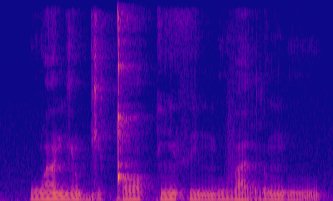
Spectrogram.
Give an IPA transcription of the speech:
w ɐ̃ ɡʲ ɐ̃ w ɡʲ ɛ ǃ ɔ k ĩ θ i m u β a r o ŋ u

